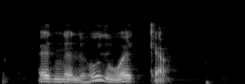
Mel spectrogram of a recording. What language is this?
Kabyle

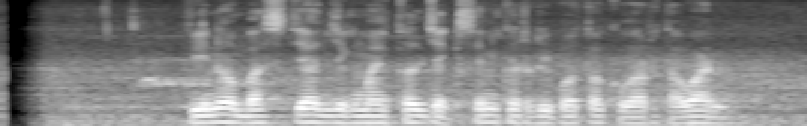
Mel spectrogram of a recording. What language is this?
Sundanese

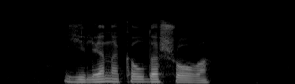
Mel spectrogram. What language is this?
Russian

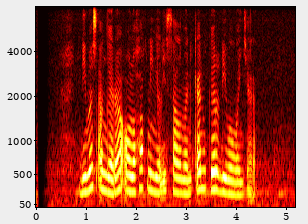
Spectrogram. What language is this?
Sundanese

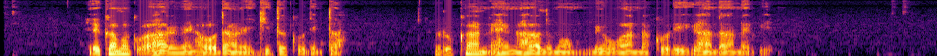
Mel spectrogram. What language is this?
Divehi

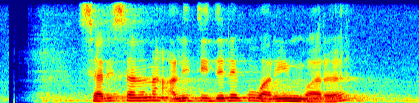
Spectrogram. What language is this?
Sinhala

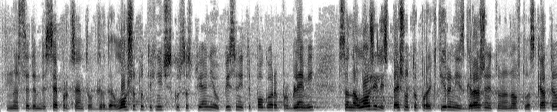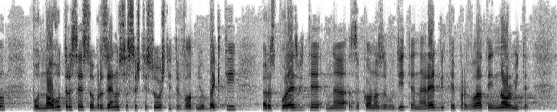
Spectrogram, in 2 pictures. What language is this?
Bulgarian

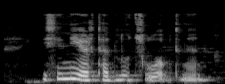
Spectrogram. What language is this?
Georgian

